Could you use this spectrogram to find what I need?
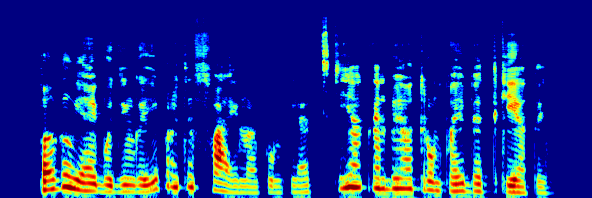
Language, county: Lithuanian, Klaipėda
